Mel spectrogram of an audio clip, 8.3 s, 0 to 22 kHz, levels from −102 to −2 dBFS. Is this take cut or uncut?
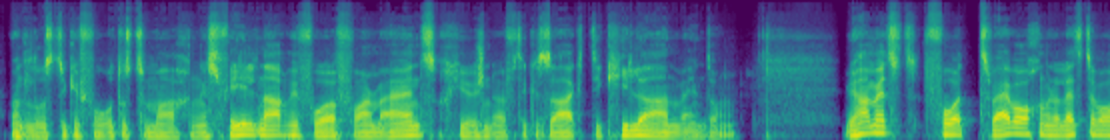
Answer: uncut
